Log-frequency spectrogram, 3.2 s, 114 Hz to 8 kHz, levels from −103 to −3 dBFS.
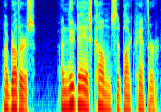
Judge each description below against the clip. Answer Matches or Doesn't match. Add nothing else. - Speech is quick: Doesn't match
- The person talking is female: Doesn't match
